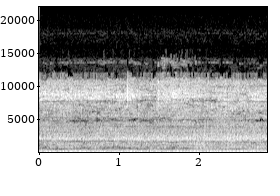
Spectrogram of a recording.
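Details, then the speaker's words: Electric fan that stopped after running because its shaft got hot, after replacing both front and rear bushings: steady even low hum with soft airflow, no rubbing or rattling, runs normally. "ประกอบเสร็จเรียบร้อยเปลี่ยนบูท2ตัวหน้าหลังใช้ได้ปกติ"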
